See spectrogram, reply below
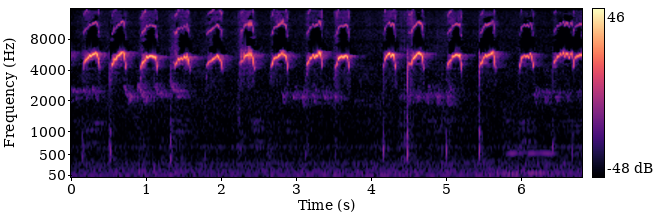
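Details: A baby rock pigeon being hand-reared after abandonment by its mother keeps up high, thin squeaks about twice a second, pausing briefly near the middle, fading slightly at the end over a low hum.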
